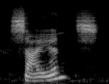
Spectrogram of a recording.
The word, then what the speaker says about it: science: than a cell phone here's that word science you hear VC making an S sound twice science or someone who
